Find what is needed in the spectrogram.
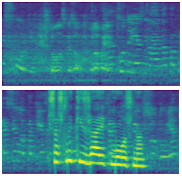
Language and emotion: Russian, neutral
